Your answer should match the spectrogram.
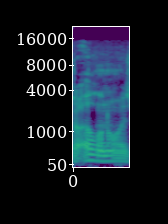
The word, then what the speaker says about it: Illinois: Is it Illinois or Illinois? Illinois. Never pronounced Aurora, this. Illinois. It's like saying Wyoming.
